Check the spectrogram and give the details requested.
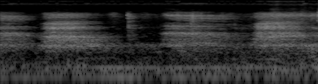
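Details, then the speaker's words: Patient breathing deeply on instruction during chest auscultation: soft, rustling breath sounds, fuller on inspiration and fading on expiration; normal vesicular breath sounds. "la inspiración ahí se escucha perfectamente el mmua vesicular"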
